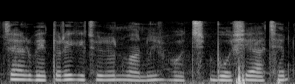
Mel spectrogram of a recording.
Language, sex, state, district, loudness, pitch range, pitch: Bengali, female, West Bengal, Cooch Behar, -21 LUFS, 195-210 Hz, 205 Hz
